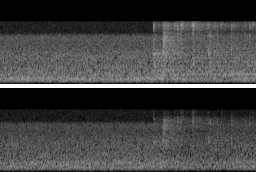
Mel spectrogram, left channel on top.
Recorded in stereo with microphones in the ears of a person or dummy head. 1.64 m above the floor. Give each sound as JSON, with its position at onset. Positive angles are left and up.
{"t": 1.5, "sound": "dripping", "side_deg": 35}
